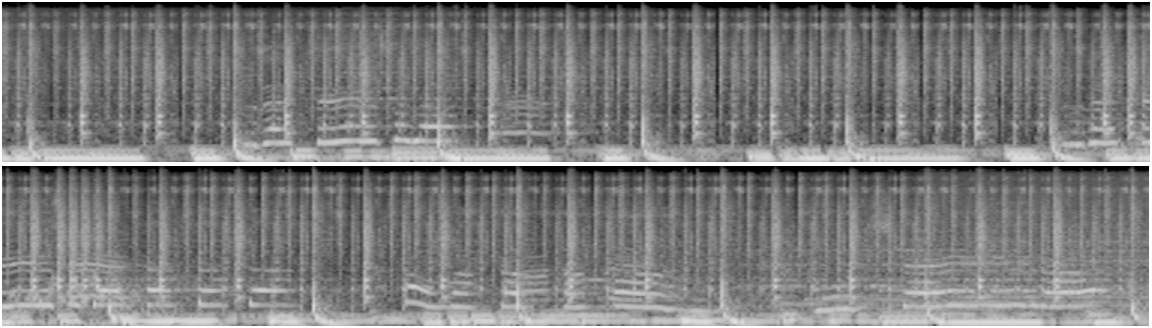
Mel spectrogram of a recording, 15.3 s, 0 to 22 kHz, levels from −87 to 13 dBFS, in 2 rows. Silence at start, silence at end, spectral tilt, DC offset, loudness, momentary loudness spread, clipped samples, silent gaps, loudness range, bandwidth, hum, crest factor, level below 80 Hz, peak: 0 s; 0 s; -4 dB/octave; under 0.1%; -10 LUFS; 4 LU; 0.5%; none; 2 LU; over 20 kHz; none; 10 dB; -14 dBFS; 0 dBFS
